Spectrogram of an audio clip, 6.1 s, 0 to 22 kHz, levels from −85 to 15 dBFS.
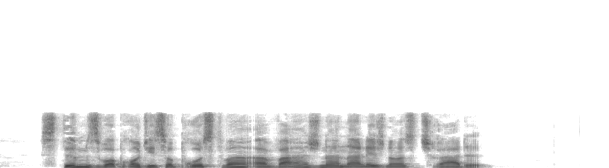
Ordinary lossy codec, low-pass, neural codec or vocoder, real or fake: MP3, 48 kbps; 7.2 kHz; none; real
